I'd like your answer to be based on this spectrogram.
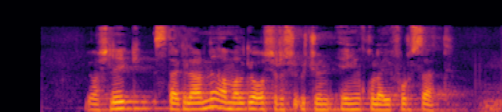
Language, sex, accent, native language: Uzbek, male, Toshkent viloyati, Uzbek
